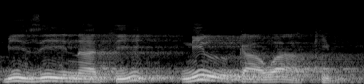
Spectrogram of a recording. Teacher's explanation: Asalnya bizinatin al kawakib, ya kan? Hilang tanwin, jadi ti, timbul nun kecil ni. Nun wikoyah itu selalu ni.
